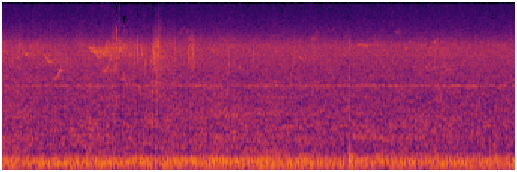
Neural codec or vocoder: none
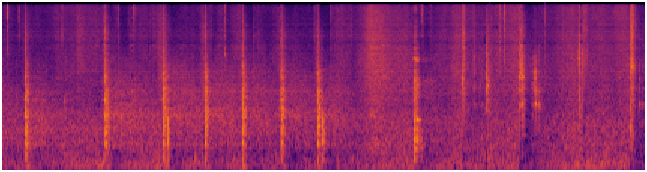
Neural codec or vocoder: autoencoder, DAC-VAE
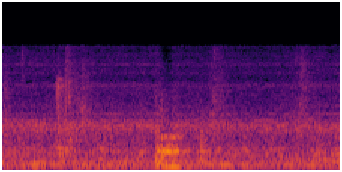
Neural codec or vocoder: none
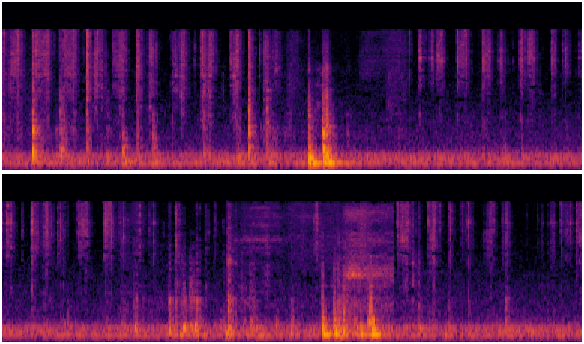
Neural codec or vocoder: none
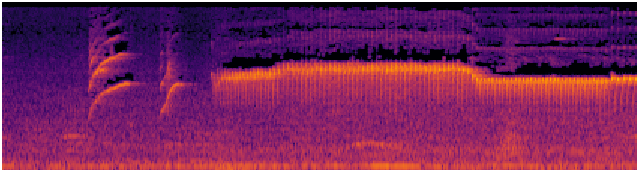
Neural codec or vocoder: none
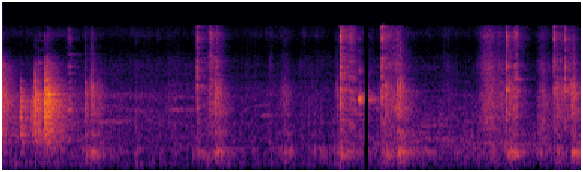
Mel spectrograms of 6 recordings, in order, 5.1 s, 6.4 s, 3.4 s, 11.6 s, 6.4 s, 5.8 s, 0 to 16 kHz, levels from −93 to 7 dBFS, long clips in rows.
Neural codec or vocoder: none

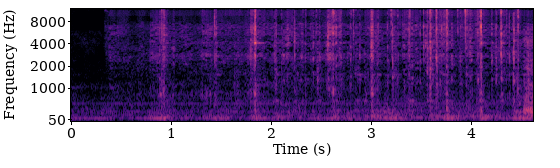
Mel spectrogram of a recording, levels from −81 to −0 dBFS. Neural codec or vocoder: none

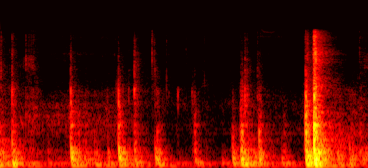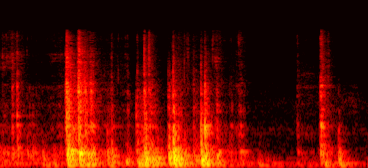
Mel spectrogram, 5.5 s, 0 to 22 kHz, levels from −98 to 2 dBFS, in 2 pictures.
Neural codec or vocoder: none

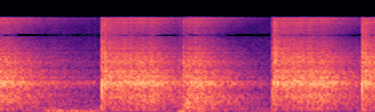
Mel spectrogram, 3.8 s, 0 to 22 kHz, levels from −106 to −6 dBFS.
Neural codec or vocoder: none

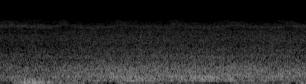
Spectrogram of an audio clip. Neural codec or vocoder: none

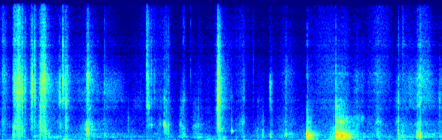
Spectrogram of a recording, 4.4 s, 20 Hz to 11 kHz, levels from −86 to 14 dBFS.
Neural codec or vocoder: autoencoder, DAC-VAE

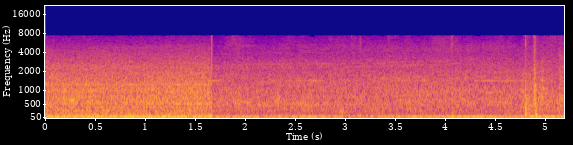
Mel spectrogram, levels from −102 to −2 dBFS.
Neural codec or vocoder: none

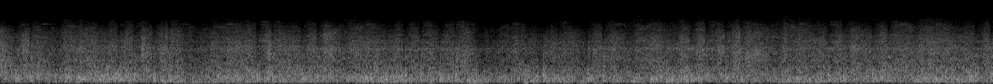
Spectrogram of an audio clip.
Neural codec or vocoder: none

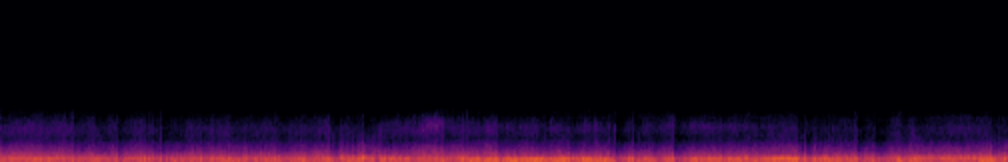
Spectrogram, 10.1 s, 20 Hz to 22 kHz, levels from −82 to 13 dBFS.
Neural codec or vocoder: none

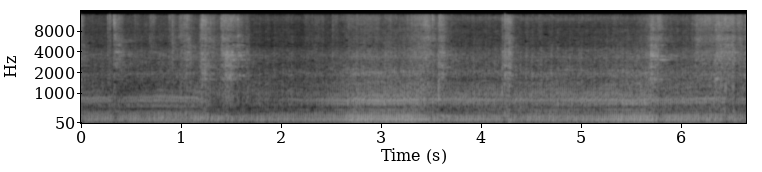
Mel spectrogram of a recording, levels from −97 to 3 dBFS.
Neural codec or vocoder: none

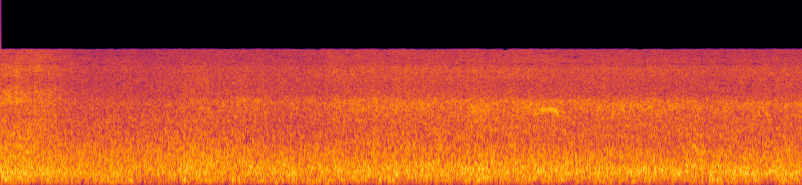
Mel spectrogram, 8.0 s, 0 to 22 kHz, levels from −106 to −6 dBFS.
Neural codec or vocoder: autoencoder, DAC-VAE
